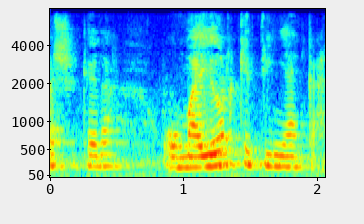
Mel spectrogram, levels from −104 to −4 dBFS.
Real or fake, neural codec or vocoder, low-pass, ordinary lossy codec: real; none; 7.2 kHz; none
